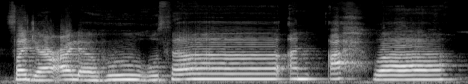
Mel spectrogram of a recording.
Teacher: अहवा में हा वस्ते हलक में जाके स्टॉप करेंगे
